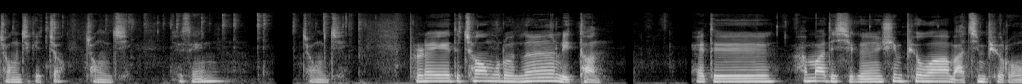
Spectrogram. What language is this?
Korean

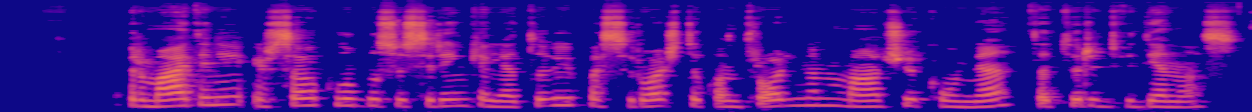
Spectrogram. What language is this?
Lithuanian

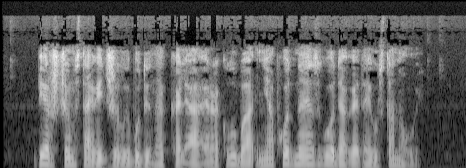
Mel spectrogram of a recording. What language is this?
Belarusian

